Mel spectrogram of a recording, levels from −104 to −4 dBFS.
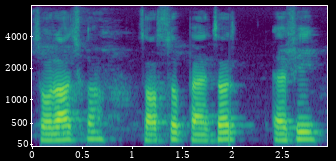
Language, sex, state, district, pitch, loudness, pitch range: Hindi, male, Uttar Pradesh, Jyotiba Phule Nagar, 150 Hz, -25 LUFS, 135-155 Hz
